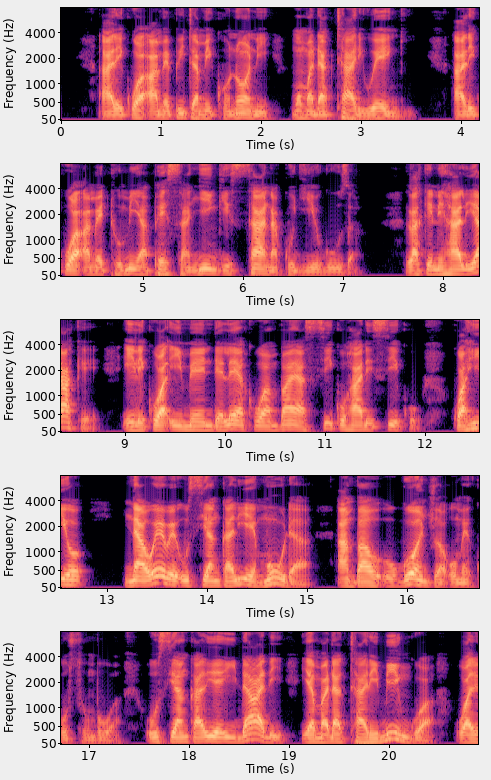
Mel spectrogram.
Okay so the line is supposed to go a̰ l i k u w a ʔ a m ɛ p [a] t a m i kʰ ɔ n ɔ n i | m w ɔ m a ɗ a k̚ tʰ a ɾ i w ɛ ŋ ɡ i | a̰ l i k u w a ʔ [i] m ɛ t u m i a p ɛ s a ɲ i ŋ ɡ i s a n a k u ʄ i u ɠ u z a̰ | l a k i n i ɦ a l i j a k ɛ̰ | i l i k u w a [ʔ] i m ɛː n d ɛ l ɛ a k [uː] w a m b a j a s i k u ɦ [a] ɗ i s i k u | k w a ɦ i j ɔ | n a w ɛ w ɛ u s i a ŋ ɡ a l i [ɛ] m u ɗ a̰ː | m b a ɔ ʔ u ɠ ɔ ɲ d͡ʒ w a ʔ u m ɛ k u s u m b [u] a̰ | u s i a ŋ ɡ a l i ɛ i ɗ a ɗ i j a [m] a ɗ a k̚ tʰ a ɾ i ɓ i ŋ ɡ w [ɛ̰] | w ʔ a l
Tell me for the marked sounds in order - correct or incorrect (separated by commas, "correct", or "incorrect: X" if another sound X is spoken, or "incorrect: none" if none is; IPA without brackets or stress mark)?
incorrect: i, incorrect: a, correct, incorrect: u, correct, correct, correct, correct, incorrect: a̰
